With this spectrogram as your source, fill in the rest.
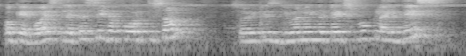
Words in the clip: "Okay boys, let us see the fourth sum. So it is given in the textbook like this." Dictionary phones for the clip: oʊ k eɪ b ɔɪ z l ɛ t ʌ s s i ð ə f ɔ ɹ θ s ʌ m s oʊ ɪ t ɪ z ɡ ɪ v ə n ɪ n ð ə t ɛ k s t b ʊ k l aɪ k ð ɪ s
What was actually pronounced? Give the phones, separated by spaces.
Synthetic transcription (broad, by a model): oʊ k eɪ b ɔɪ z l ɛ t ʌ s s i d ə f ɔ ɹ t s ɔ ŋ s oʊ ɪ t ɪ z ɡ ɪ v ə n ɪ n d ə t ɛ k s t b ʊ k l aɪ k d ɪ s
